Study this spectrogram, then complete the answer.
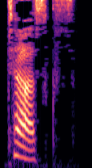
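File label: "tusks", British English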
